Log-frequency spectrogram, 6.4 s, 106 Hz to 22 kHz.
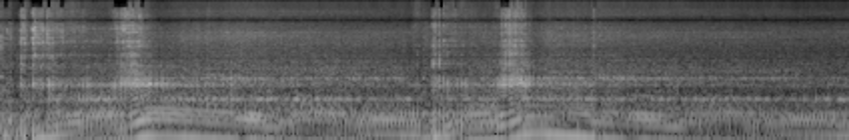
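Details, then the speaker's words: E36 BMW 328ti Compact first start with new exhaust, gaskets omitted at manifold joint and a header bolt missing: rough raspy blat rising and falling with revs plus puffing chuff; exhaust leak at manifold/header joint. "all right well the car is definitely quieter doesn't sound good but it's got an exhaust now you can definitely hear the exhaust leaks"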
